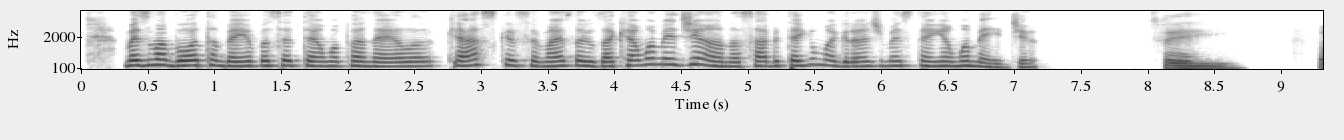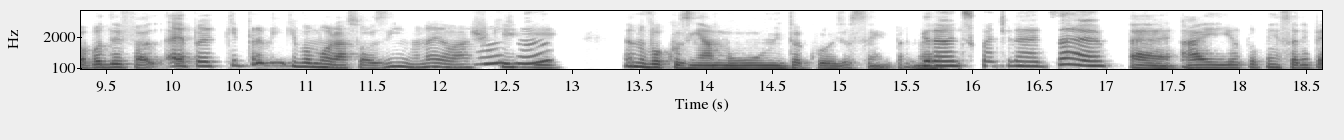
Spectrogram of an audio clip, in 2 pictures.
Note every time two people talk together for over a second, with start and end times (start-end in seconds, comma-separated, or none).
none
